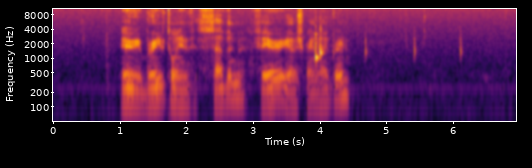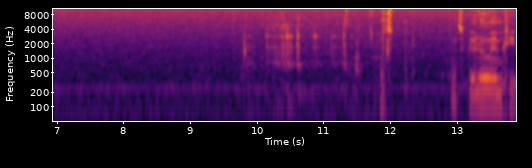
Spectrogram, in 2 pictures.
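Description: A young man talks calmly and close up.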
